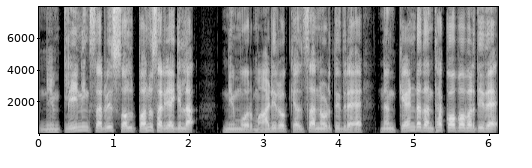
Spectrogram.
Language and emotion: Kannada, angry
